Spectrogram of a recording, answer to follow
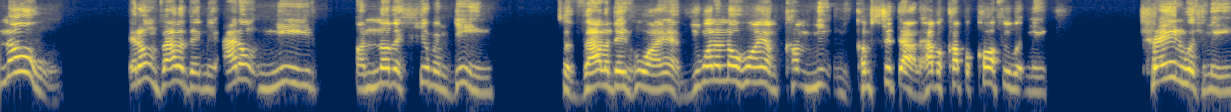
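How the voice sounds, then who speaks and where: Speaking with a New York accent, a man with a high pitch talks at a moderate pace, his intonation lively and his loudness swinging widely, in a dry, close sound with no echo. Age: 60s. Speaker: martial arts grandmaster. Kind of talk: casual interview chat. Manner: animated.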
